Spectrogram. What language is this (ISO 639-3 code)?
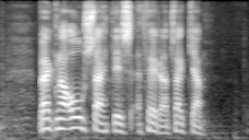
isl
